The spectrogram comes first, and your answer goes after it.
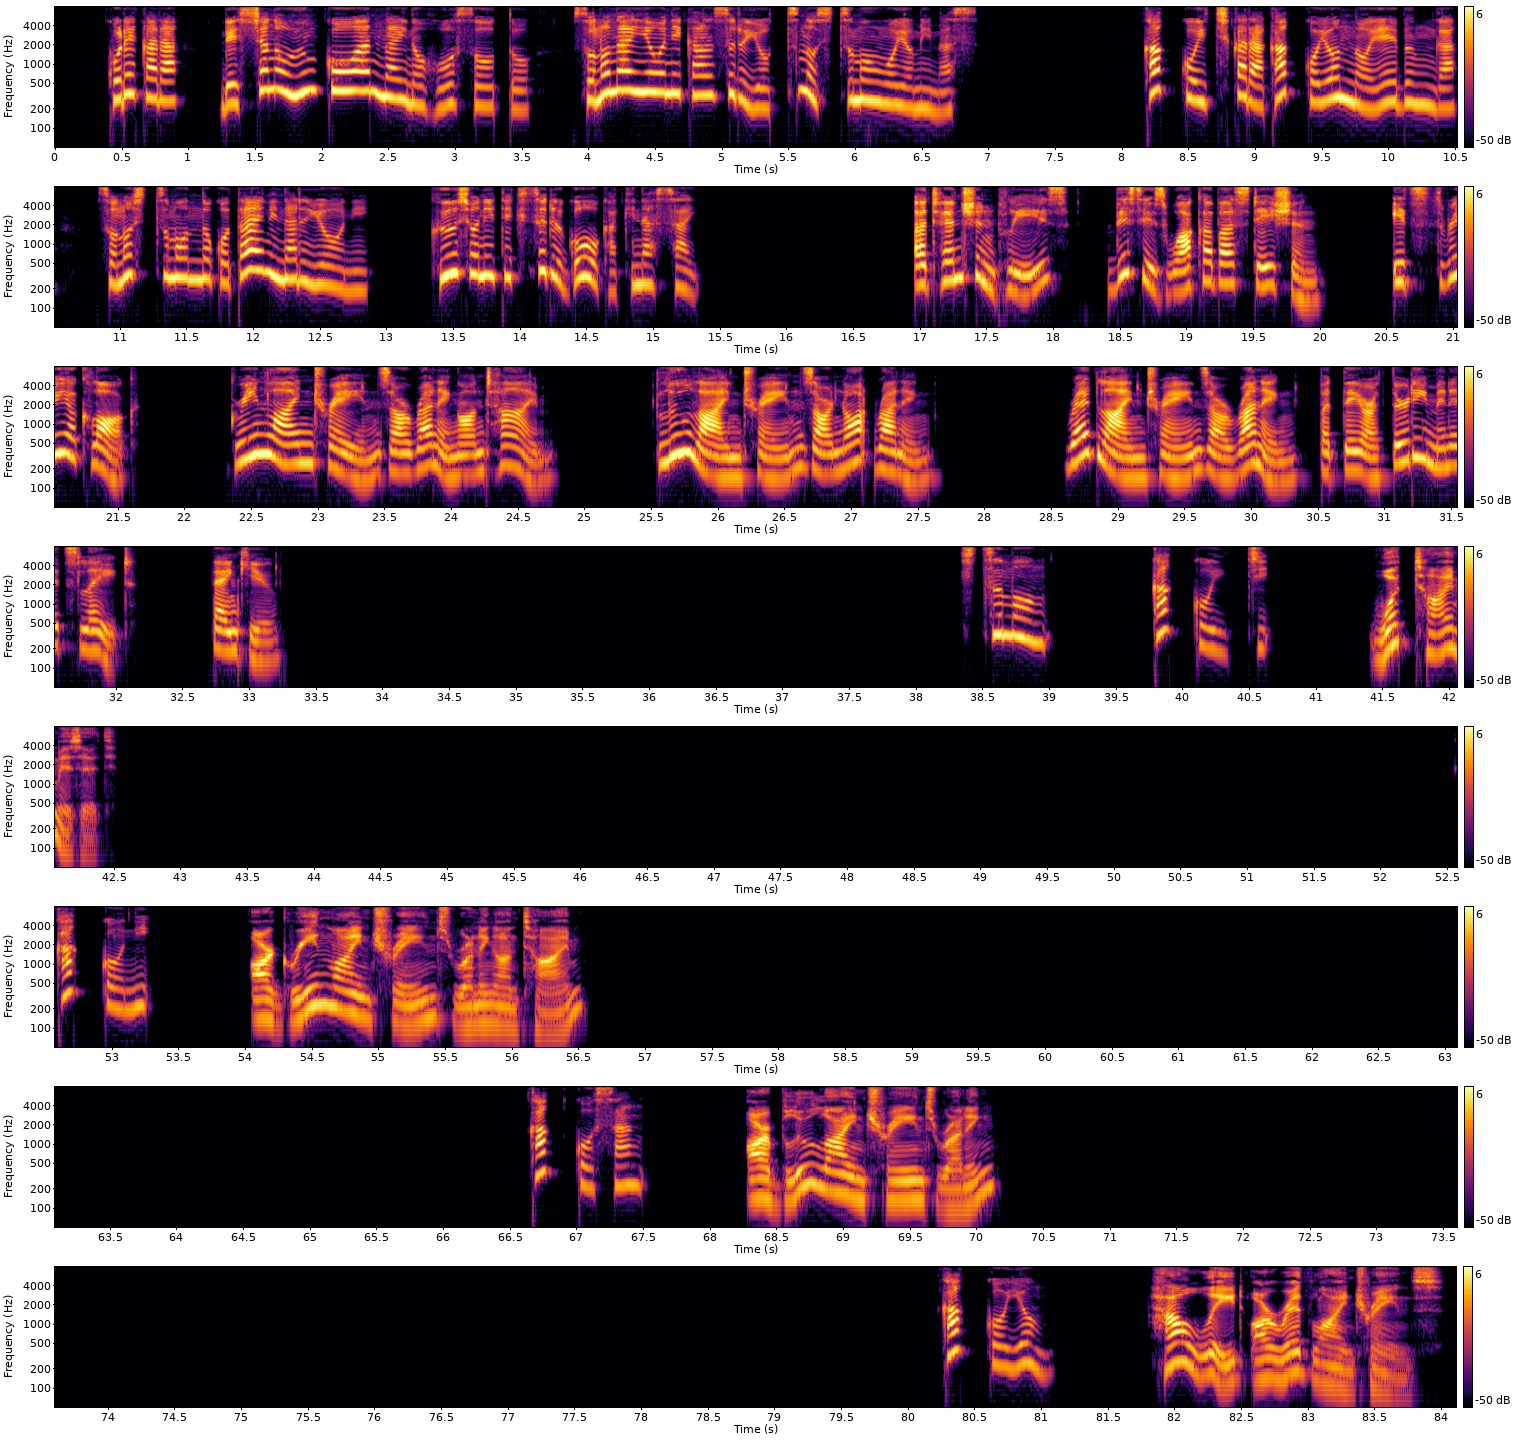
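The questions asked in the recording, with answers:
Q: What time is it?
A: It's 3 o'clock.

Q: Are green line trains running on time?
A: Yes, they are.

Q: Are blue line trains running?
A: No, they aren't.

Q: How late are red line trains?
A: 30 minutes late.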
